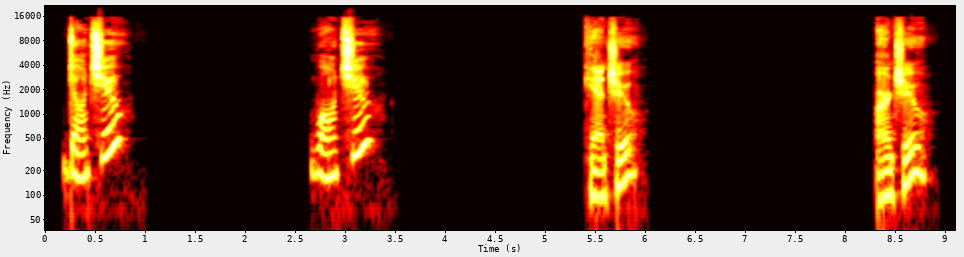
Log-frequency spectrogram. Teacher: Final T plus Y is usually pronounced as ch, as in church.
